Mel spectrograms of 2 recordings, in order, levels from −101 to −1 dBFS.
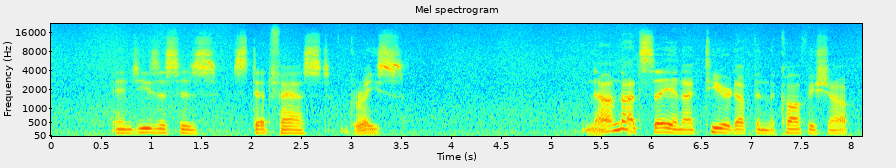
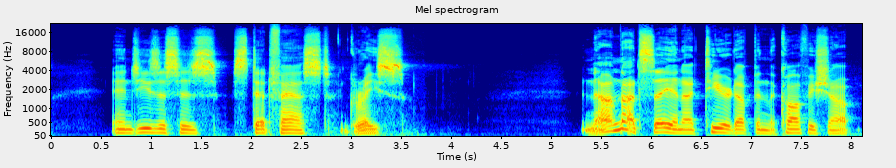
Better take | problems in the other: second | hiss; noticeable; throughout; 15 dB below the speech

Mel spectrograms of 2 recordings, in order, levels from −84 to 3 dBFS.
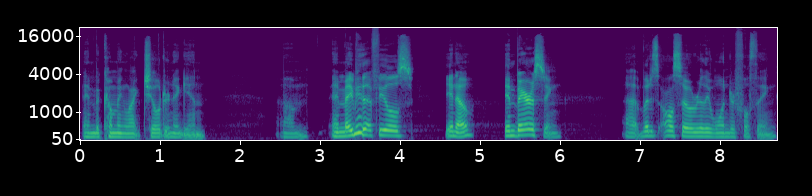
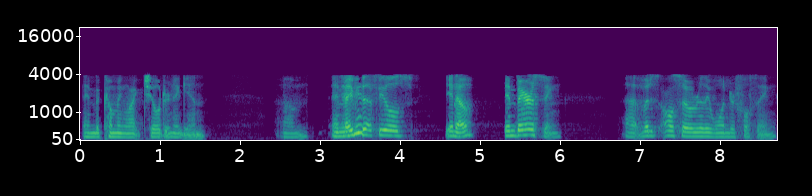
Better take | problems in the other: first | garbled, watery; badly; nothing above 4 kHz

